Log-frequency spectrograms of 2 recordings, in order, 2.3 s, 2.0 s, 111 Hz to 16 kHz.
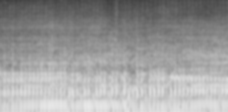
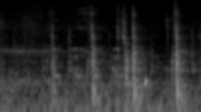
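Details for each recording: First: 2002 Honda CRF450R after repair, running: loud raw single-cylinder bark rising and falling crisply with throttle, returning to steady idle; super loud exhaust but healthy. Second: 2002 Honda CRF450R, bought non-running, engine turned slowly by hand: few sharp irregular ticks; owner suspects something on the clutch side, unconfirmed.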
